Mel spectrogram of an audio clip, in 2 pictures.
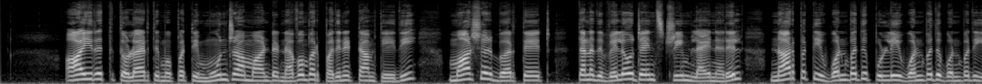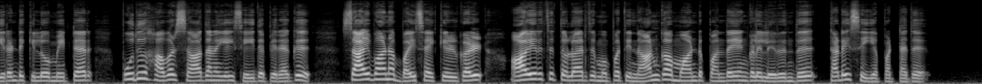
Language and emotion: Tamil, neutral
